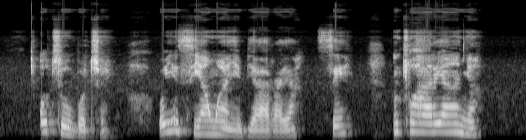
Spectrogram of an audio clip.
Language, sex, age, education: Igbo, female, 15-29, tertiary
